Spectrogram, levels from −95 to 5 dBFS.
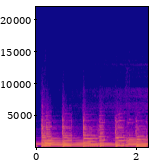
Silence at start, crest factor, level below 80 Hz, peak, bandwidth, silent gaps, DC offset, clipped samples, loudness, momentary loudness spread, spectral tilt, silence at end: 0 s; 18 dB; -68 dBFS; -10 dBFS; 9 kHz; none; under 0.1%; under 0.1%; -28 LUFS; 3 LU; -7 dB/octave; 0 s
